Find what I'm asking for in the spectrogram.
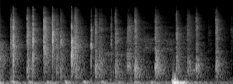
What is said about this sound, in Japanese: これありがたいですね、スタッフ拍手。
